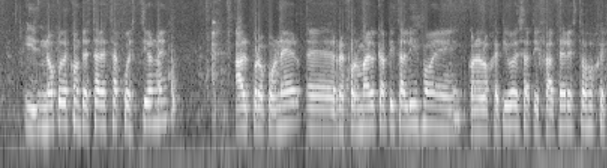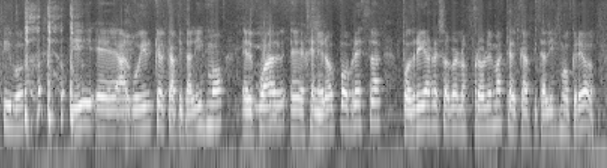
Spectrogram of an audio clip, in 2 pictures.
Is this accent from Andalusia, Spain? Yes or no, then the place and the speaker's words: yes; Algeciras, Andalusia, Spain; Yo soy de Algeciras, entonces bueno, me baño mucho en la playa de Tarifa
